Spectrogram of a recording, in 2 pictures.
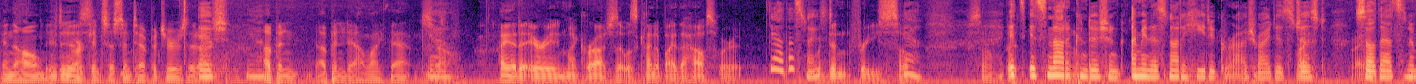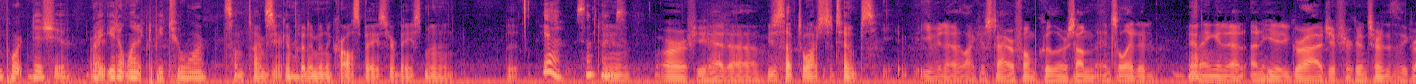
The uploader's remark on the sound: Plant Experts Live at Prairie Gardens.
